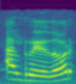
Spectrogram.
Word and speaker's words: alrededor: ¿Por qué alrededor e israelita se escriben con R, pero se pronuncian con R? como ocurre con la R en posición inicial de palabra en las palabras radar, ratón, ruidoso, se escribe simple pero se pronuncia doble. La grafía simple se mantiene aunque se haga R tras la L y la S, alrededor israelita.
